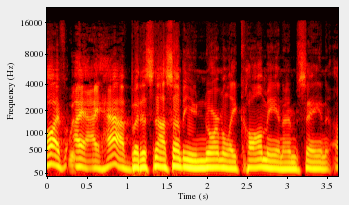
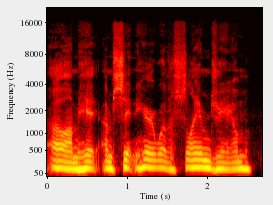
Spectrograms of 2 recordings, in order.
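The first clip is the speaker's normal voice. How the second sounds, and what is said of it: Put-on Southern accent. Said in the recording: “why does it gotta be a southern accent again?”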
